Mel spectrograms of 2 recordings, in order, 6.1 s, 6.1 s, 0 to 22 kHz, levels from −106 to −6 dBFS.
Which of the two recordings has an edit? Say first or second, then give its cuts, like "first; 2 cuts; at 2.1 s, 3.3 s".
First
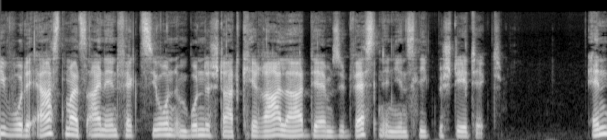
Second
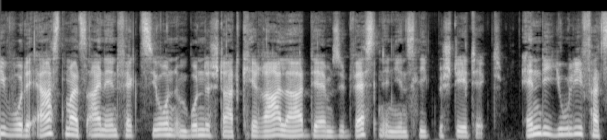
second; 1 cut; at 5.1 s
